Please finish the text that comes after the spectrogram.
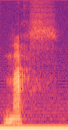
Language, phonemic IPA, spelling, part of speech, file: French, /maʁs/, Mars, proper noun, Fr-Mars.ogg
- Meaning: 1. Mars (planet) 2. Mars (Roman god)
